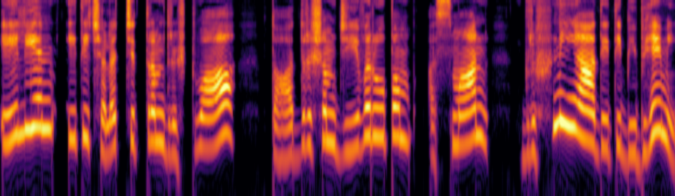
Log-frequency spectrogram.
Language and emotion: Sanskrit, fearful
